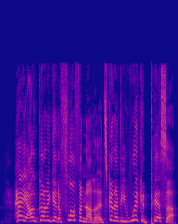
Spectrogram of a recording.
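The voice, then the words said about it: Put-on Staten Island / Jersey accent. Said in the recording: “I sound a bit like Pete Davidson... Did I go a bit too Staten Island?... A bit Jersey Shore, yeah.”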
